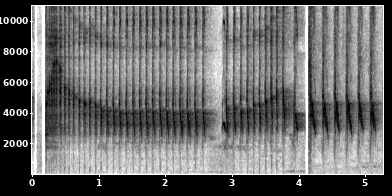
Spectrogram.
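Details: Songbird tutor material full of varied phrases: a long fast series of sharp, clipped high notes in a steady rattling run, then abrupt cuts to new trilled bursts of similar chips.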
